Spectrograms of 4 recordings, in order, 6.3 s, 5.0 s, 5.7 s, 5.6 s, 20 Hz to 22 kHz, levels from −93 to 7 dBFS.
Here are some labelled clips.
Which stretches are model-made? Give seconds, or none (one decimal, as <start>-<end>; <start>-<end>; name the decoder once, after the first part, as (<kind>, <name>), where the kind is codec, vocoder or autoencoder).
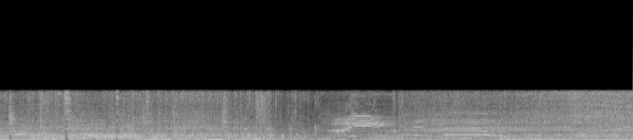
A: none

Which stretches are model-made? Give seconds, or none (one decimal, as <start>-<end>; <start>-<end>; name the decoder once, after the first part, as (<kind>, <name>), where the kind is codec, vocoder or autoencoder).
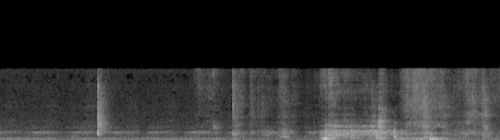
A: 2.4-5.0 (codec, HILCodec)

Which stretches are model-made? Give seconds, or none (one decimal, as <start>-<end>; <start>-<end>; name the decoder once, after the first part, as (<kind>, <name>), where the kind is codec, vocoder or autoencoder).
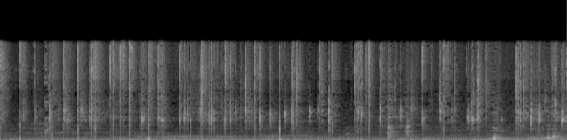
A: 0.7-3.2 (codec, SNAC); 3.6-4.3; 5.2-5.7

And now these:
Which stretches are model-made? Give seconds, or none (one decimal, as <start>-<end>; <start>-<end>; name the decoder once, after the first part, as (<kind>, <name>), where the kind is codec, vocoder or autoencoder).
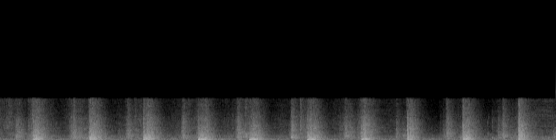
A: 3.5-4.2 (vocoder, Vocos)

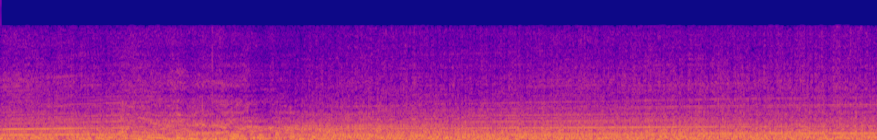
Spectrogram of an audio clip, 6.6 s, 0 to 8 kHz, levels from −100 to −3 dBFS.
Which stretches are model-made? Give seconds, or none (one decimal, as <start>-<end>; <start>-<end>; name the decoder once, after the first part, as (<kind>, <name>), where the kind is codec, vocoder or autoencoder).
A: 0.9-2.2 (codec, SNAC)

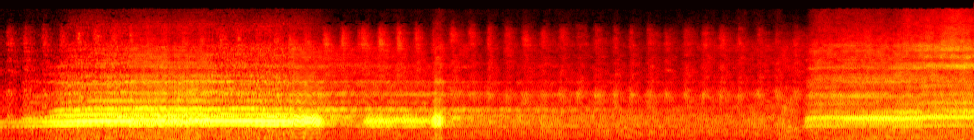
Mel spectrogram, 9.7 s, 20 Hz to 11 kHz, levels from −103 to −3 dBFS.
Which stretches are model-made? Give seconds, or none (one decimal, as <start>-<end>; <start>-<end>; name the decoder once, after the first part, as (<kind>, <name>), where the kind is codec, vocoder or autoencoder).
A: 1.3-2.1 (vocoder, Vocos); 2.9-9.7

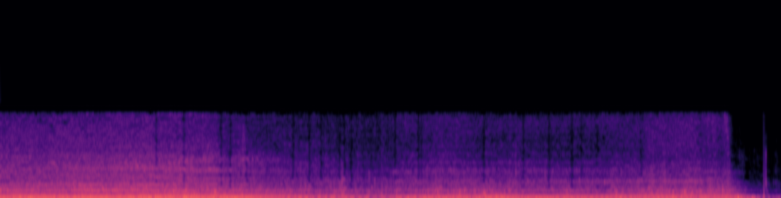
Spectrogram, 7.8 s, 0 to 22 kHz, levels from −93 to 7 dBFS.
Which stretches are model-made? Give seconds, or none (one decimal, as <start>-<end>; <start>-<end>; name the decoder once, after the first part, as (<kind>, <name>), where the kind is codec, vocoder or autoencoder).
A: 4.2-5.8 (vocoder, BigVGAN v2)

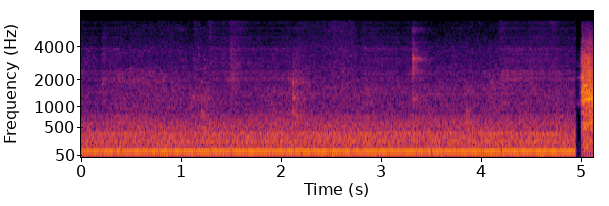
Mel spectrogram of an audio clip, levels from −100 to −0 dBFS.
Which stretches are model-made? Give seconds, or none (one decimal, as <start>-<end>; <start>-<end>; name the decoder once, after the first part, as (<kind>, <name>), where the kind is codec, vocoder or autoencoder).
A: 0.0-0.4 (autoencoder, DAC-VAE); 1.3-2.2; 2.8-3.5; 4.2-5.1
